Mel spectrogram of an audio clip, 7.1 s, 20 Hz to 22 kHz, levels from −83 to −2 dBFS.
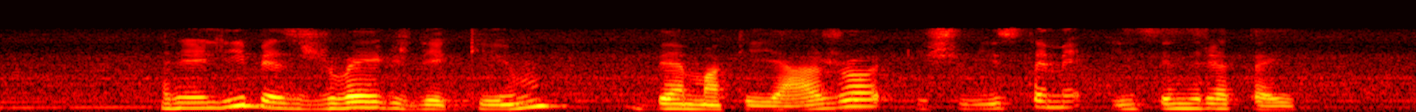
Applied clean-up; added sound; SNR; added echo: none; Domestic sounds, home sounds; 20 dB; none.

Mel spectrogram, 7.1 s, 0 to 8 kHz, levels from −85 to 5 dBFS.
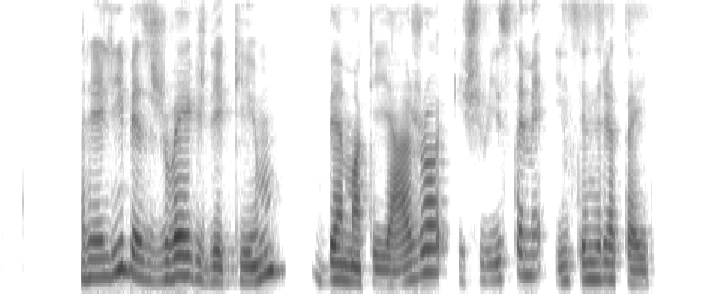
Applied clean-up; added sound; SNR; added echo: none; none; none; none.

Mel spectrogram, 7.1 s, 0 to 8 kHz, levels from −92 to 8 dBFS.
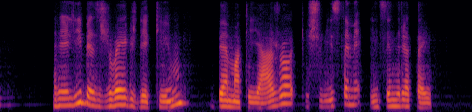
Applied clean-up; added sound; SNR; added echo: neural mask model RNNoise.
